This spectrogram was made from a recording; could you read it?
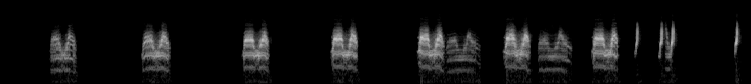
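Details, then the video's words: Quail, known in Urdu as batair, heard in a hunting context: short harsh, buzzy notes repeated about once a second, some doubled, ending in a few brief thin clicks, with clean silence between calls. "Quail Hunting New video/Batair huntind in urdu/Batair vioce"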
